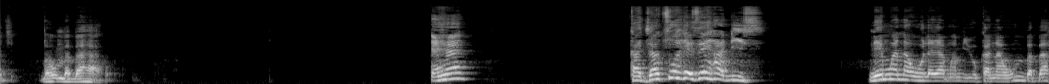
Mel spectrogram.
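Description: A man speaks calmly and close to a microphone, with pauses between phrases.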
